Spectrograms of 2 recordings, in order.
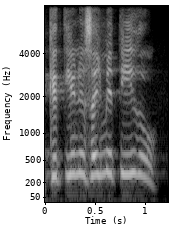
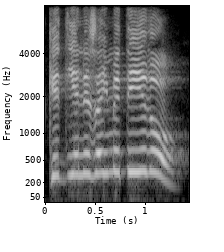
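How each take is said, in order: First: Said in the usual way. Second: Higher, forceful question; insistent demand. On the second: Acted. Wife questioning husband about his safe, forceful. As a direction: demand an answer, pressing harder. Wife's question repeated, louder.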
